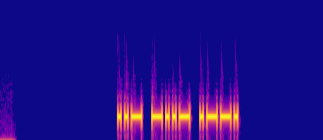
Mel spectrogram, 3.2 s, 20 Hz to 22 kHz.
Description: Morse code, heard as a keyed tone, about 34 wpm, 700 Hz. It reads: UXP
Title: USA Call Sign Postfixes - 3 Letters 35wpm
